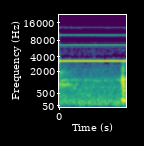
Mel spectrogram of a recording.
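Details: Syringe pump during setup for an ordered infusion rate (e.g. 3.2 ml/h): steady high electronic alarm tone signalling air in the syringe or line; air-in-line alarm.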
